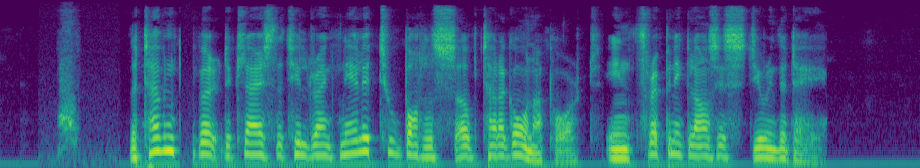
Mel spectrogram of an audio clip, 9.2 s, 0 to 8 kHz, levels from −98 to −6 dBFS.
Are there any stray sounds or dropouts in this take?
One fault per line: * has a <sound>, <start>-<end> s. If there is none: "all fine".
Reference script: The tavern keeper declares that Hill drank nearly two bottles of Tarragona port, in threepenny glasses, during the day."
* has a bark, 0.6-0.8 s
* has a dropout, 1.8-1.9 s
